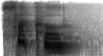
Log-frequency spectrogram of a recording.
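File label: "suckle", British English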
